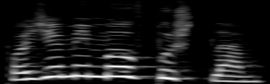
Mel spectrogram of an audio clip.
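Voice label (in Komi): позьӧ ми мӧвпыштлам, Komi, female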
